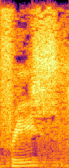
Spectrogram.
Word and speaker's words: Fries: My name is Jason Fries. Last name is spelled F-R-I-E-S.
